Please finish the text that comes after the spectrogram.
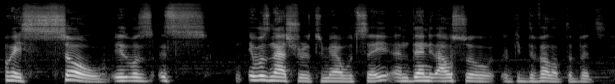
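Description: A man's voice: fairly high pitch, normal speed, a little mellow, no room sound, soft background music. Young man. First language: Bulgarian. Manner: chatty, laughs easily, repeats phrases. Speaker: guest. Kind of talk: casual podcast interview.

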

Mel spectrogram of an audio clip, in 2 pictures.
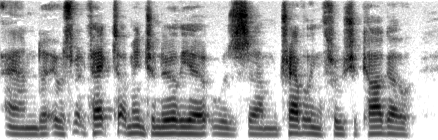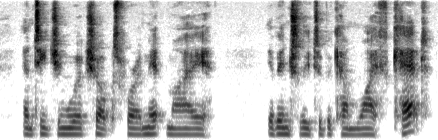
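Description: A middle-aged man with a New Zealand accent, a guest in a casual interview, talking in a relaxed, thoughtful way. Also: medium pitch, moderate pace.

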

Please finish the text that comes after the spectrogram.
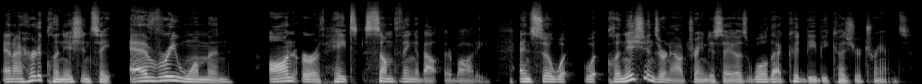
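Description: A man's voice: medium pitch, a little fast, dry recording, studio quality. An American man talking casually as a podcast host, telling things in a conversational, self-interrupting way. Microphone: close podcast microphone.

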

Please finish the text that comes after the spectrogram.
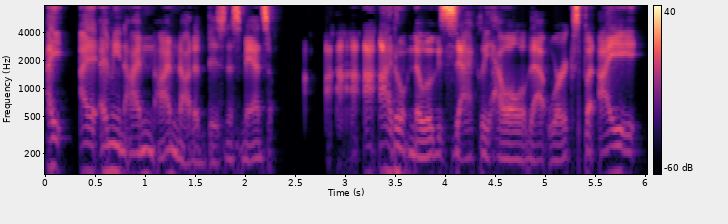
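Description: A man's voice: deep voice, a little fast, fairly bright tone. A man co-hosting a podcast, chatting casually about a TV series, often stammering and restarting his words. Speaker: podcast co-host. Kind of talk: casual TV recap chat.

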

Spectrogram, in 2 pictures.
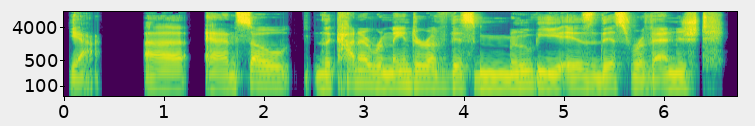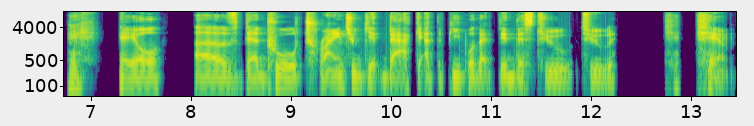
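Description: A man hosting a podcast, casually recapping movies in a halting, stammering way with repeated word starts. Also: low voice, steady tone. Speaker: podcast host.

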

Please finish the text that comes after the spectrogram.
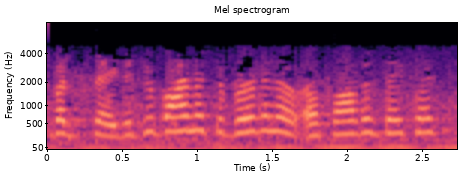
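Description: A woman's voice: high-pitched, quick pace, close to an everyday voice. A woman playing a young girl in 1940s radio comedy, playfully chiding and giggly. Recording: noisy lo-fi old radio recording.

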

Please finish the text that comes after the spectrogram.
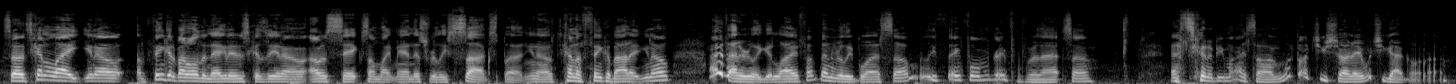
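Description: A man's voice: medium pitch, very animated, quick pace, a little mellow, no room sound. A young man radio DJ co-hosting a podcast, a bit stuffy from a cold, rambling and reflective. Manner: rambling, reflective, many fillers. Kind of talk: casual chat.

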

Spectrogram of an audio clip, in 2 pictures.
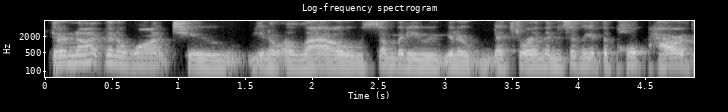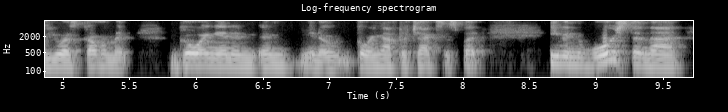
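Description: A woman's voice: low-pitched, fast, mellow. A woman from New York, a podcast guest, talking in an impassioned, rambling way with many restarts. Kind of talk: emotional political conversation.

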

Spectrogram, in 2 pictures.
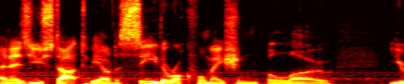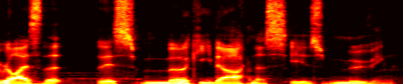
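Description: A man's voice: lowish voice, fairly even intonation, unhurried, vocal fry, a bit bright, a little hiss or hum. A man improvising descriptive narration as game master of an audio drama, setting scenes in the second person. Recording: music playing behind the voice. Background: music.

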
